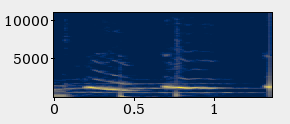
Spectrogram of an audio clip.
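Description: A small dog whimpers in thin, high, wavering whines, three drawn-out cries with short breaks, close and clear with no talking.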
